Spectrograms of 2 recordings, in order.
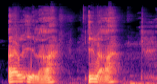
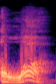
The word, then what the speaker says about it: Ilah: Still, it's ilah. It's not Allah. It is Il. Idiot. Il. Ilah. That sound at the end, the little tiny H, it's not really even an H. It's like a music sound.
